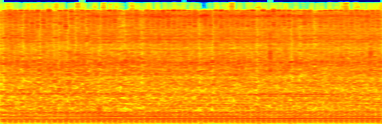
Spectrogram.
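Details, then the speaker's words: MTD push mower after carb cleaning, carb refitted: holds a low, even idle and never climbs when the throttle is moved, though the linkage moves; the throttle spring was misrouted. "It really doesn't do anything. I can move the throttle. So I don't know. The linkage is moving it."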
